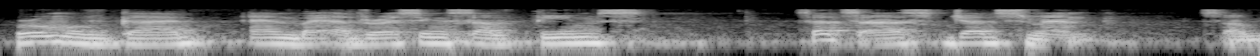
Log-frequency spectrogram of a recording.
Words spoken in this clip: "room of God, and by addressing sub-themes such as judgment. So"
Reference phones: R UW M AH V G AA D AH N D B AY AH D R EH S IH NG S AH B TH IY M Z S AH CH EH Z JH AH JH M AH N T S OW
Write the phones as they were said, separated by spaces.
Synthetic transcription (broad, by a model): R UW M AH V G AA D AH N D B AY AH D R EH S IH NG S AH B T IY M S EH S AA S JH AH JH M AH N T S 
